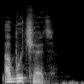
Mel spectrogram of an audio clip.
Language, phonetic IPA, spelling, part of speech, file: Russian, [ɐbʊˈt͡ɕætʲ], обучать, verb, Ru-обучать.ogg
- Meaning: to teach, to instruct, to train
